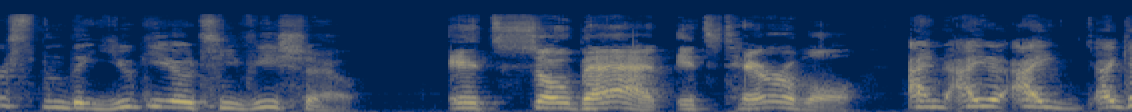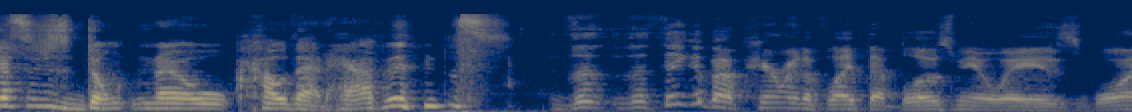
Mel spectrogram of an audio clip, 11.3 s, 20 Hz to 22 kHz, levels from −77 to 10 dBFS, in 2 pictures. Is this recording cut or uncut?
cut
